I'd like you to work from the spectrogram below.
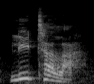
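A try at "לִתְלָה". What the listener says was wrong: So we would pause on the shva. We'd go lit, la, lit, la.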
